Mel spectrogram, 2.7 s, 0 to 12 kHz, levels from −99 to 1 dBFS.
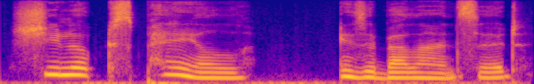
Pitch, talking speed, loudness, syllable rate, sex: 200 Hz, 110 wpm, -17 LUFS, 4.3 syllables/s, female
